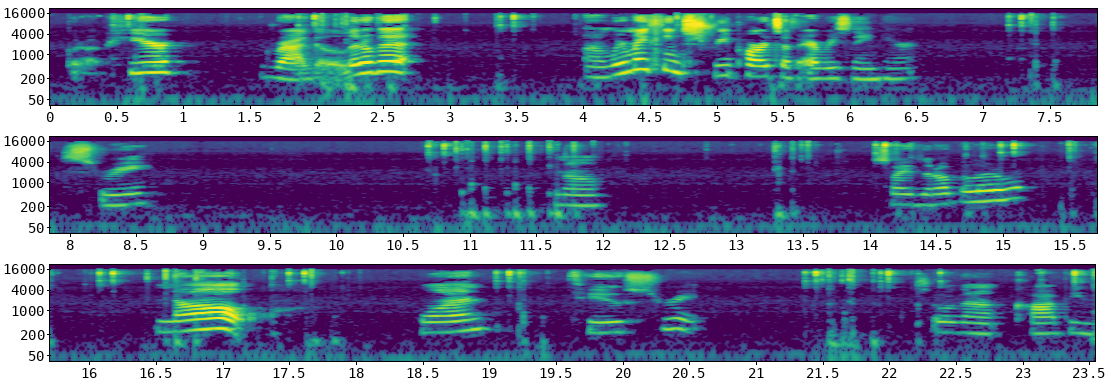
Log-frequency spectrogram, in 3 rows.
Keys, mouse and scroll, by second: 0.7 g, 2.1 shift+f, 4.0 Tab, 4.5 Tab, 4.7 right click, 5.4 e, 7.4 e, 11.0 ctrl+z, 11.3 ctrl+z, 11.8 ctrl+z, 13.3 s, 14.2 Tab, 14.7 Tab, 15.0 right click, 15.5 e, 16.7 ctrl+z, 17.2 g, 17.7 e, 19.3 e, 21.6 shift+f, 22.2 b.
